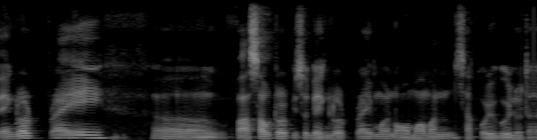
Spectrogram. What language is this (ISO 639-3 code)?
asm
